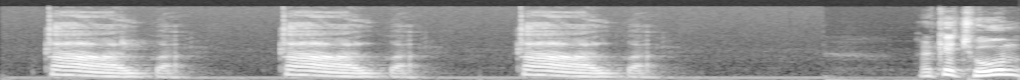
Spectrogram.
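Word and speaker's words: tāua: 타우가, 타우가, 타우가. 이렇게 좋은 발음은 도저히 흉내낼 수가 없습니다.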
